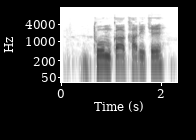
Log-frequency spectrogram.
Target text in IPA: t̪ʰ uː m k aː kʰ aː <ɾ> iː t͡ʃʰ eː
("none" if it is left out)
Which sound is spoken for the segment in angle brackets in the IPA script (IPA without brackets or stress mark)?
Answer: ɾ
